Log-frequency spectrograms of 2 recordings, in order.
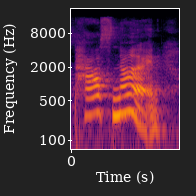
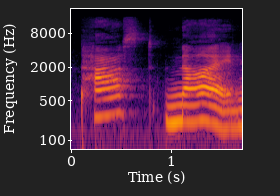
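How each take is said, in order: First: The T before the N is not released. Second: The T before the N is fully released.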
